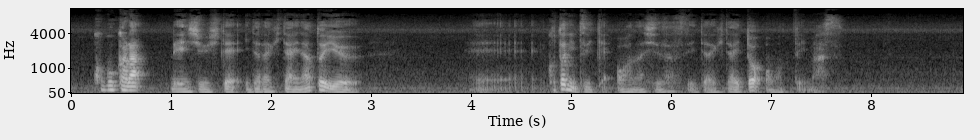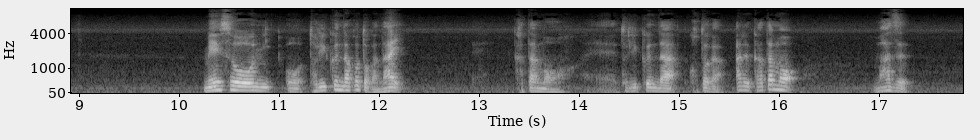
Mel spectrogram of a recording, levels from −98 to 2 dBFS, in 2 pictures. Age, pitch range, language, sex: 40-59, 75-115 Hz, Japanese, male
